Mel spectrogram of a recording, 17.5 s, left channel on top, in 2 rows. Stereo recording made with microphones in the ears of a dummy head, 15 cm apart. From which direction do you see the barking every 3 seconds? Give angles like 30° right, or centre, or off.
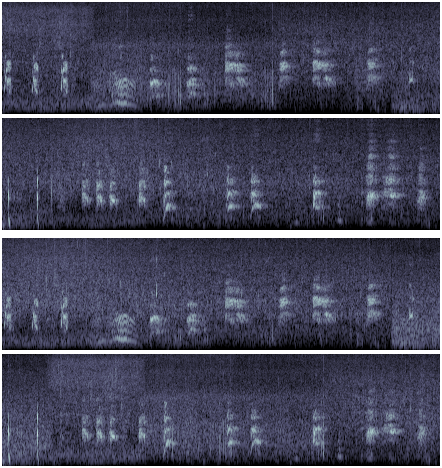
50° left, 20° left, centre, 30° left, 60° left, 70° left.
